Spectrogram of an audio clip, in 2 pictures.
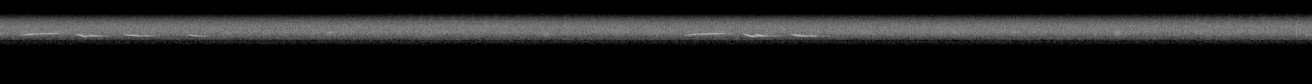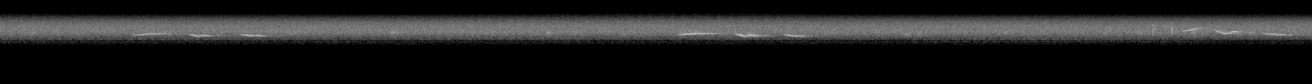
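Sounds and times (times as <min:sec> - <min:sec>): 
steady hiss: 0:00.0 - 0:26.2
blue-and-white flycatcher whistles: 0:00.2 - 0:02.1, 0:06.9 - 0:08.2, 0:14.5 - 0:15.8, 0:19.9 - 0:21.2, 0:24.9 - 0:26.2.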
